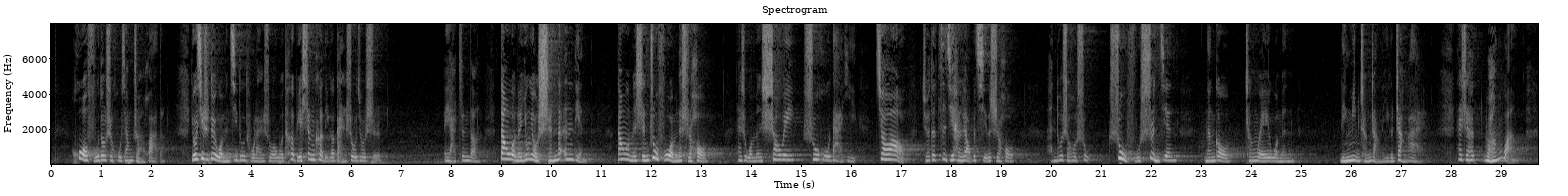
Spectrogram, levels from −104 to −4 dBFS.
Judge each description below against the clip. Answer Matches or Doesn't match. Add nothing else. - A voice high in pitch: Matches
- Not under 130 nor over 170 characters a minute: Doesn't match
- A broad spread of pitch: Doesn't match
